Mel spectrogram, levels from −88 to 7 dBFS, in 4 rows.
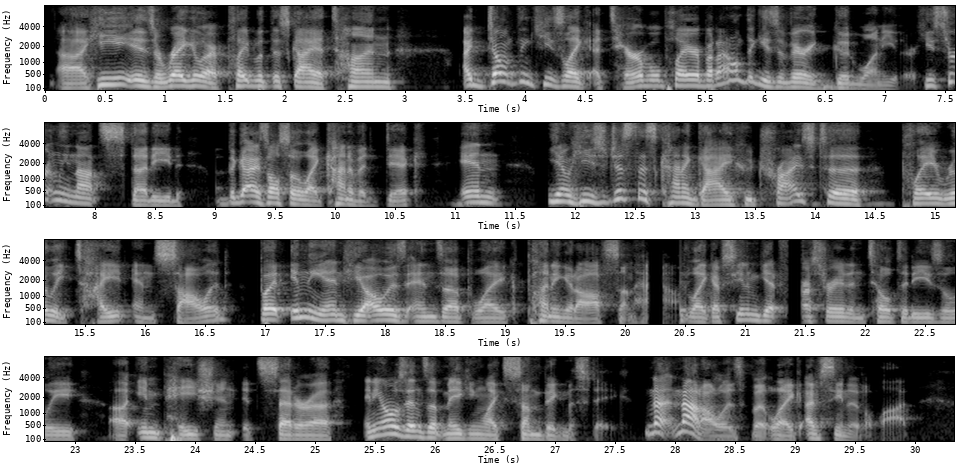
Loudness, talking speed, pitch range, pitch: -20 LUFS, 210 wpm, 110-155 Hz, 130 Hz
